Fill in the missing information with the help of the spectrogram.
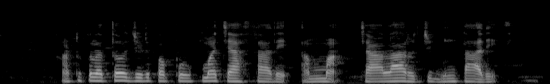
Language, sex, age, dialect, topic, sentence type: Telugu, female, 36-40, Telangana, agriculture, statement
